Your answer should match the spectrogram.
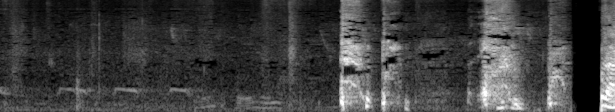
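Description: A person coughing and clearing the throat in two short bouts in the second half, about a second and a half apart.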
